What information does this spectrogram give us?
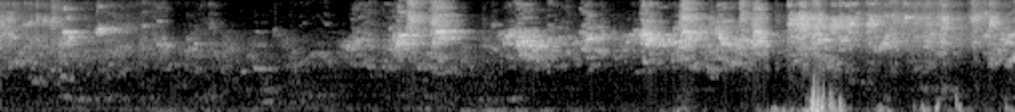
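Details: Pet budgerigars chirping, bursts of high scratchy warbling and sharp tweets, with low knocking and rustling sounds toward the end.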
